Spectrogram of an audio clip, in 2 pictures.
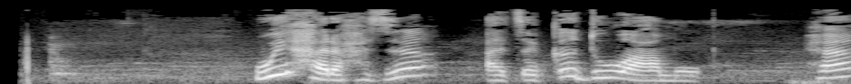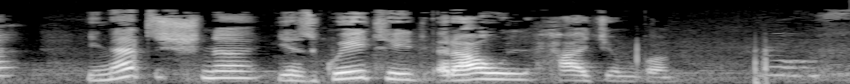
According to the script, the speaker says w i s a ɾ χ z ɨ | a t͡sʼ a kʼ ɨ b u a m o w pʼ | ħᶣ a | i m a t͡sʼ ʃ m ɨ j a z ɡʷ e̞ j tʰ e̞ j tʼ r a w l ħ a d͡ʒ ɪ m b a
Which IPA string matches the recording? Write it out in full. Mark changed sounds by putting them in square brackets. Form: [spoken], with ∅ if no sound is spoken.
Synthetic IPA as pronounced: w i [ħ] a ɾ [ħ] z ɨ | a t͡sʼ a kʼ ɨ [d] u a m o w pʼ | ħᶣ a | i [n] a t͡sʼ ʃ [n] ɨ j a z ɡʷ e̞ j tʰ e̞ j tʼ r a w l ħ a d͡ʒ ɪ m b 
